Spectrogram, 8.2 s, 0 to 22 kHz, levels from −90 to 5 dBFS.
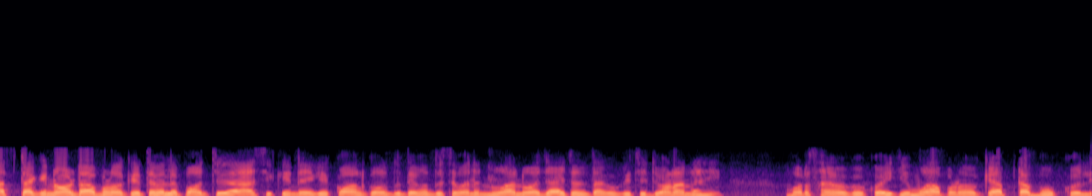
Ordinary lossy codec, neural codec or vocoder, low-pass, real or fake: AAC, 48 kbps; none; 5.4 kHz; real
